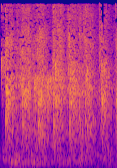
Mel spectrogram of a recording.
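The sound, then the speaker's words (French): A crowd in Lubumbashi claps and acclaims rural couples who are registering their traditional marriages with the state. The loud clapping pulses in uneven bursts. “Ces acclamations sont faites à l'endroit des couples ruraux qui ont décidé de rompre avec l'illégal.”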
